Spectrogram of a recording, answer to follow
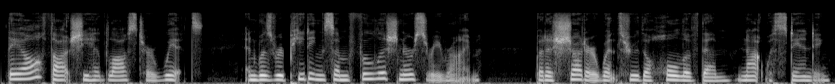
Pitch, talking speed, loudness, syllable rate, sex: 205 Hz, 180 wpm, -17 LUFS, 5.0 syllables/s, female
